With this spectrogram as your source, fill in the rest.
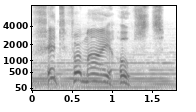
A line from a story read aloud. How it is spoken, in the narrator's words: he boomed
